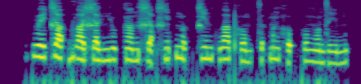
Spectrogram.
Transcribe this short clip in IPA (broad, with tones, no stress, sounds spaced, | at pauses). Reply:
p w e˦ t͡ɕ a˦ ʔ ɡ w a˧ ɕ a˧ j ŋ j u˧ k ã˧ n ɕ a˨ ʔ ɕ ĩ˦ t̚ n̪ o˨ t̚ t͡ɕ i˥˧ m h w a˥˧ pʰ o˨˩ m t͡s ə˦ p̚ ã˥˧ ŋ h o˨ ʔ k o˥˧ ŋ ɔ̃˦ d͡z i˨˦ m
